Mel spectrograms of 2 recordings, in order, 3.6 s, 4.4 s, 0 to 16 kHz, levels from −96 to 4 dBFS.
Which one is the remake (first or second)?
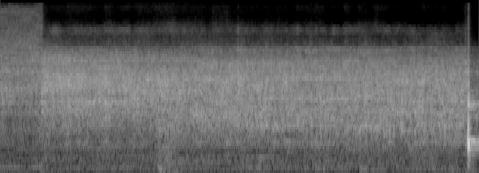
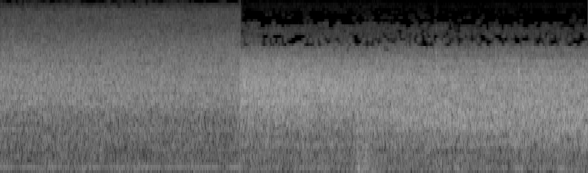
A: first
